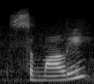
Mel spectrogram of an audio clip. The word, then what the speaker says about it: Somolly: Well, my full name is Somali. It's spelled S O M O L L Y and then T A Y L O R.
